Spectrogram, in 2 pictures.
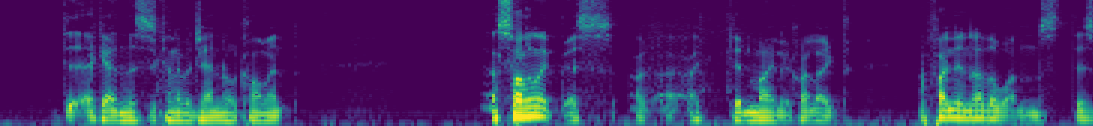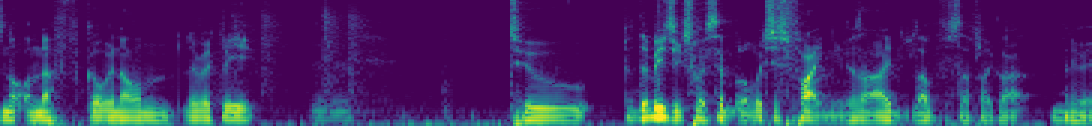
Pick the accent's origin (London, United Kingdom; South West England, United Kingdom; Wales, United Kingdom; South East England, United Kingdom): Wales, United Kingdom; A comparison, like, we're both from South Wales, right?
